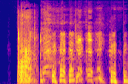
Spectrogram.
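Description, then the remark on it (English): A loud fart sound effect played from a soundboard: a sharp raspy blast, then a drawn-out string of wobbling, sputtering flaps lasting under two seconds, with no talking over it. “Oh, no, it means do a fart.”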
